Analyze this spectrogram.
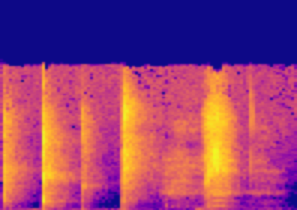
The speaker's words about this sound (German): Kennt, kennst du diese Klatschteile, die aussehen wie so zwei Hände, die dann so zusammenschlagen? ja.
